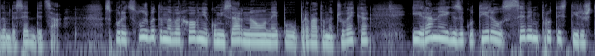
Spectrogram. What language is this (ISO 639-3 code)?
bul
